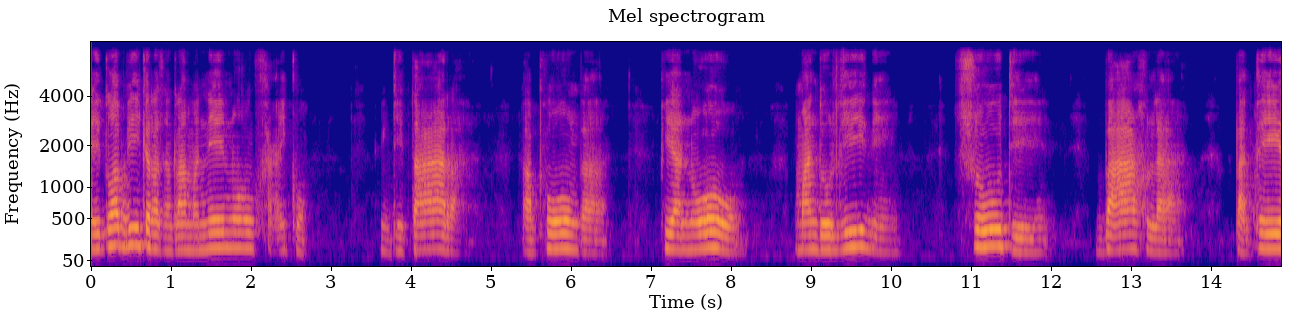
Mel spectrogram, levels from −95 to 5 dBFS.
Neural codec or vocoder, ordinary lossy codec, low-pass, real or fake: codec, 16 kHz, 4.8 kbps, FACodec; none; 7.2 kHz; fake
